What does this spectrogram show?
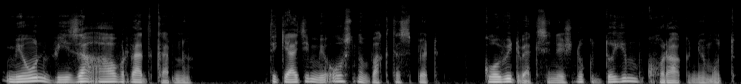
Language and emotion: Kashmiri, sad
